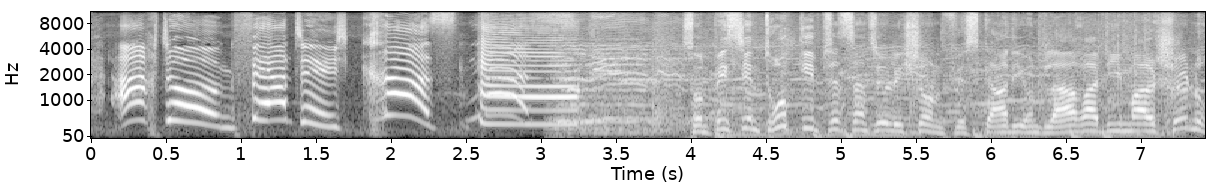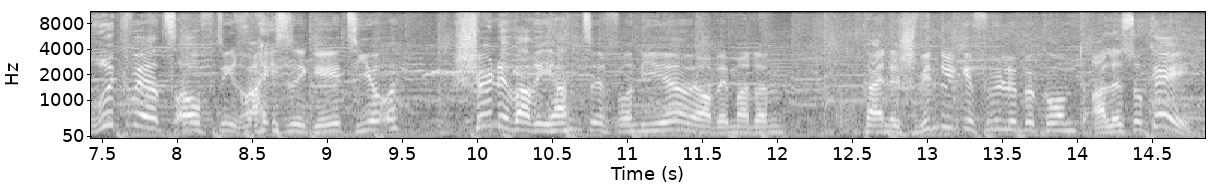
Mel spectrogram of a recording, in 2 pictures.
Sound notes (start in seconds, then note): 3.6 Heitere Popmusik; 9.6 Pfiff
